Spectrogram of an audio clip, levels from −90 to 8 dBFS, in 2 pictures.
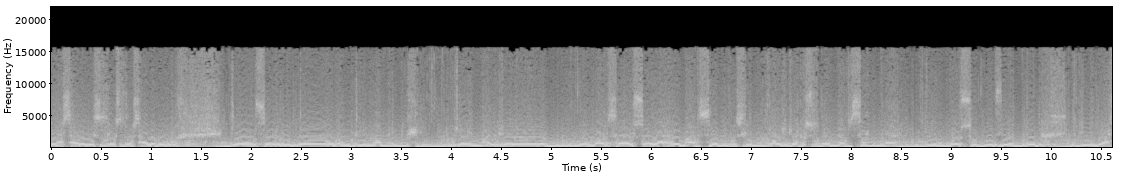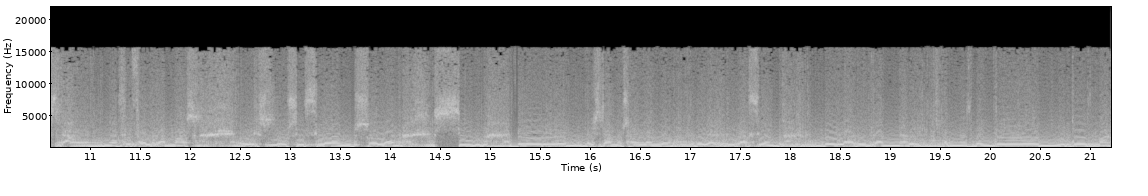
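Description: Float read as integer runs throughout all 21 seconds. The audio is extremely loud and harsh, its waveform flattened into a nearly square shape sitting at an almost fixed, high level, with quiet passages and background noise pushed up to the same level as the main sound, though the underlying pitch can still be traced. The likely cause is 32-bit float samples being interpreted as 32-bit integers, so each sample's sign and exponent bits, rather than its true amplitude, dictate the level.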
